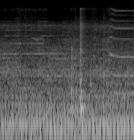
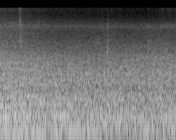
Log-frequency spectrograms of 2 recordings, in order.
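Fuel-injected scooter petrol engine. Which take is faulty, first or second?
second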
